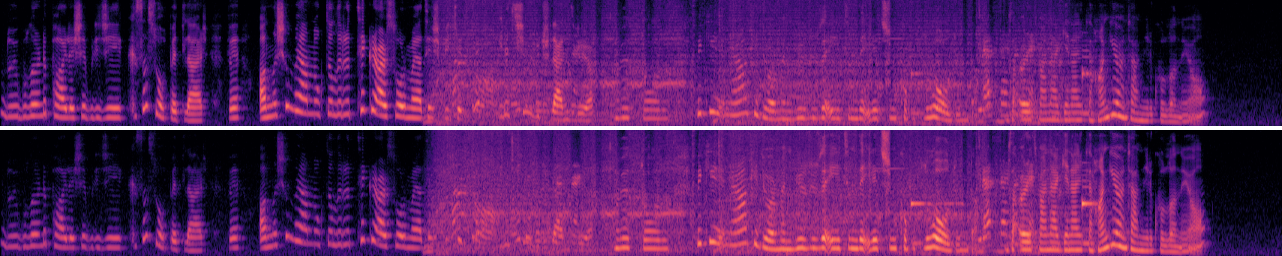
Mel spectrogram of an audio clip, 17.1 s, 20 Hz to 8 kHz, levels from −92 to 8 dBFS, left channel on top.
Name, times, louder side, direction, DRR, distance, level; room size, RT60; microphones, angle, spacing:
voice 1, 0.0-2.7 3.0-3.2 3.5-7.9, left 7 dB, 75° left, 0.4 m, -30 dB
sound 1, 5.6-14.3, right 2 dB, 20° right, 0.8 m, -39 dB
Human voice / Subway metro underground, 5.7-15.1, right 6 dB, 85° right, 1.1 m, -36 dB
voice 2, 8.2-13.1 13.4-16.1, right 6 dB, 65° right, 0.4 m, -25 dB
9.9 x 6.2 x 3.9 m
head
